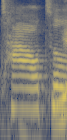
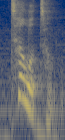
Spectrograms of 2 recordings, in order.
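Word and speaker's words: Tiletum: calling it Tautum. Yes, we have. Some people said Tillatum. Yes. And he called it Tillatum.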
